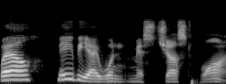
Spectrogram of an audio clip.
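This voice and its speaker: A man puts on a character voice. It sits at a fairly high pitch. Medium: read story. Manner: proud, self-absorbed.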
